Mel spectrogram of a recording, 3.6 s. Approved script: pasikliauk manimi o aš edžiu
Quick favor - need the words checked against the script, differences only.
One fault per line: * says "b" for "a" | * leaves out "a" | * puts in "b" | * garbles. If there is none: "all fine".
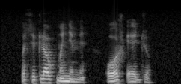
all fine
